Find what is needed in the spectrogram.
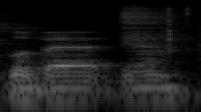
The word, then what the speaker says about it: Labatt: Labatt. – I think it's Labatt, Canadian company.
